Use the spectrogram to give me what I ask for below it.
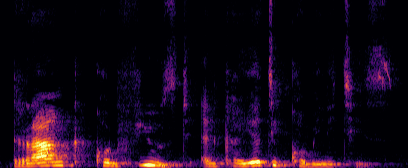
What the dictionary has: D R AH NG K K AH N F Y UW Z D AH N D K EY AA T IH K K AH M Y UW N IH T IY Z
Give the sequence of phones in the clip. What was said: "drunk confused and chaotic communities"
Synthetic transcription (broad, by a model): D R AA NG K K AH N F Y UW Z D AH N D K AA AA T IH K K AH M Y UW N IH T IY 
